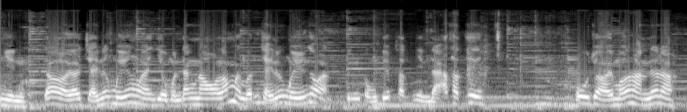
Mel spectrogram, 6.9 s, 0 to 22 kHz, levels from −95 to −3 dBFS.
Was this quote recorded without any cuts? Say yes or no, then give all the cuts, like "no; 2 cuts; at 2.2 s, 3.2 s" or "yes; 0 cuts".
yes; 0 cuts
